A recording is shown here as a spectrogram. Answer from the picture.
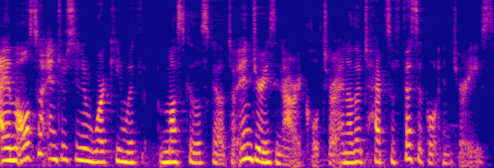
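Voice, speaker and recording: A somewhat breathy woman speaks at a very fast pace. Her medium pitch shows ordinary variation. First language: Spanish. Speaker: undergraduate student. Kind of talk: class presentation.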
